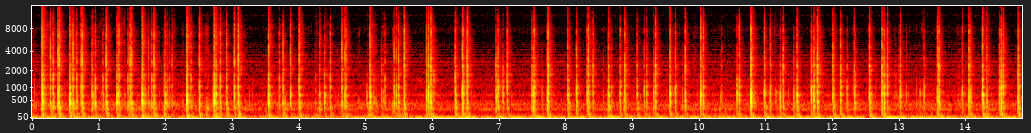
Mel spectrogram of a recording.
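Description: Long blue nails tap and scratch the top and sides of a small gold metallic-foil Michael Kors cardboard perfume box resting on a table. A rapid, continuous stream of light, dry clicks and short scratches runs throughout with almost no ring, their quick sharp ticks reaching up into the bright range.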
